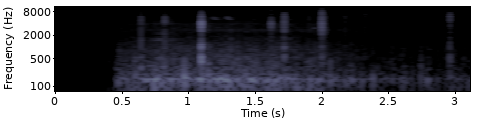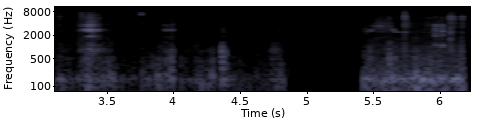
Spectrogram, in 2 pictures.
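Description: Faint clicks and light crackles from a spoon stirring milk tea in a pan over a small wood fire, with the burning twigs crackling. The sound cuts out completely twice for about half a second.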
